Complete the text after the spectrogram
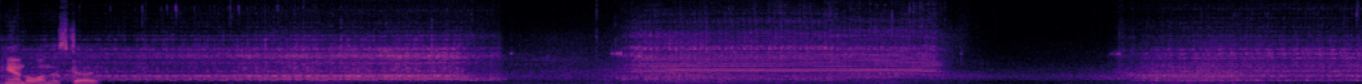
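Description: A machine motor whirs steadily, pausing and starting again.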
